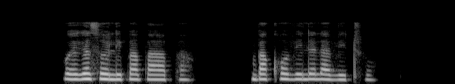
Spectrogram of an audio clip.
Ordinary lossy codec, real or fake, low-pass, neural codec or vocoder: Opus, 64 kbps; real; 7.2 kHz; none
